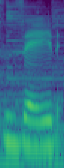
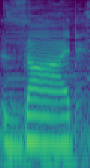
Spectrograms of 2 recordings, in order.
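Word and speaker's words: Zade: beings would even have Pete asks Zaid if he's pronounced her name correctly and she's like yeah it's like aid but what does e she internalizes how much she appreciates it when people say her name writes and hates it when people say it like Zod I don't care how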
